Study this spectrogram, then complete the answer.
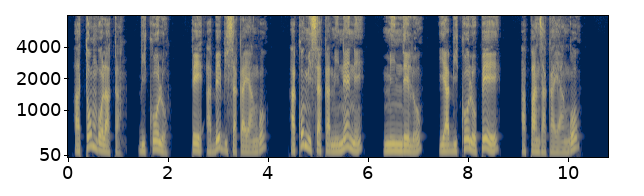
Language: Lingala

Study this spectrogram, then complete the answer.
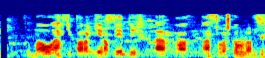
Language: Icelandic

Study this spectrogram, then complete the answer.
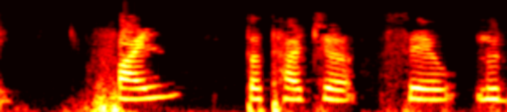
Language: Sanskrit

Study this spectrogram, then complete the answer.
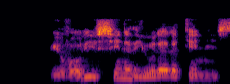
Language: Kabyle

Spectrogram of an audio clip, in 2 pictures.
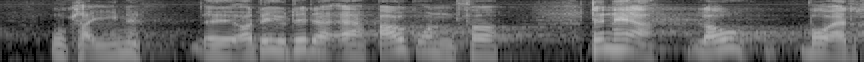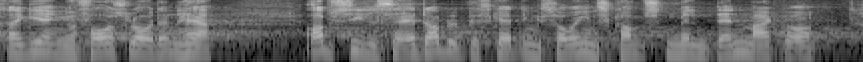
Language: Danish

